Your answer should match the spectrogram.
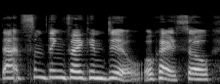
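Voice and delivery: ordinary talk

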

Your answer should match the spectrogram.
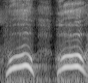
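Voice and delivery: two high-pitched whoops; high, happy "whoo" hooted twice; excited whoop. Retold or imitated. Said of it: "part of me's like".

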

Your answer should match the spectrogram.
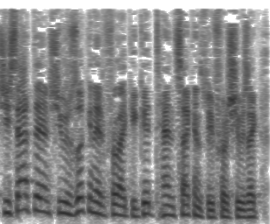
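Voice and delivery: ordinary talk

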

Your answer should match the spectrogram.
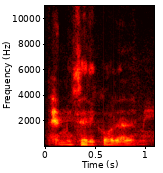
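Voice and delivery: very soft, low, near-whispered prayer; hushed plea. Acted. Preacher echoing Bartimeo's cry for mercy, hushed plea. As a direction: beg under your breath. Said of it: "Bartimeo que grita".

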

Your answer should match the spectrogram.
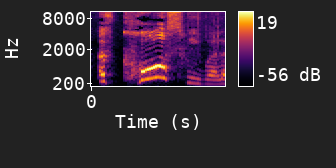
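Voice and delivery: loud eager promise; eager cry. Acted. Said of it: "cried the brownies".

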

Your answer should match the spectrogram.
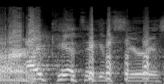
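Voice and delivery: emphatic. Real, not acted. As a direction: exaggerate the disbelief. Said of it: "I'm here going".

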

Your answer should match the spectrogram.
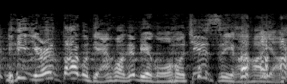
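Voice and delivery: amused, laughter running through it; laughing while talking. Real, not acted. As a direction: keep laughing as you speak. Host laughing after failed prank.

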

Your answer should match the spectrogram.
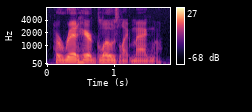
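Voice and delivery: usual speaking voice

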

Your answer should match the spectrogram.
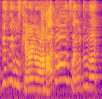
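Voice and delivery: high, loud and fast disbelief; incredulous outburst. Retold or imitated. Host replaying her shocked reaction, loud, high and fast. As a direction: blurt it out like it's absurd. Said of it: "But I'm like".

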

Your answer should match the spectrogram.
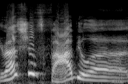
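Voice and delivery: slow, sassy, drawn-out fabulous; flamboyant. Shown as a demonstration. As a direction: camp it up on fabulous.

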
